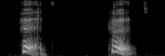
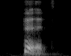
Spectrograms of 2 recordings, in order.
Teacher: This is a short rounded sound.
